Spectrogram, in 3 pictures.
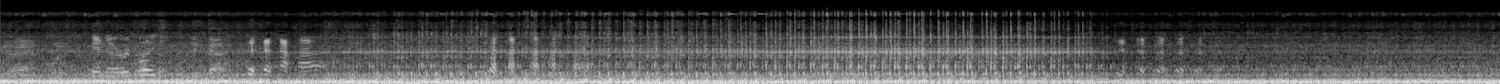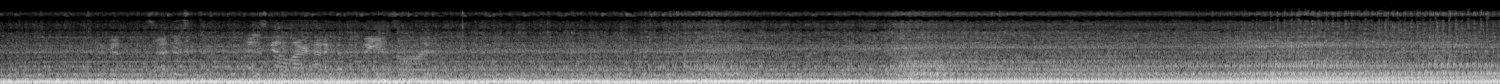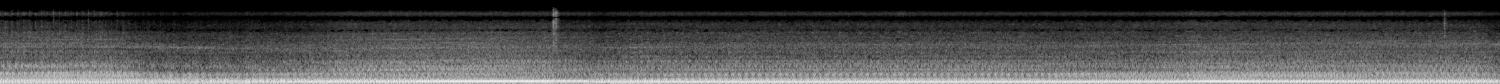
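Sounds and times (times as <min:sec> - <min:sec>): car engine accelerating: 0:00.0 - 0:45.0.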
